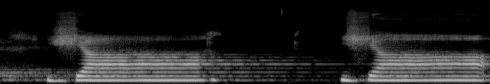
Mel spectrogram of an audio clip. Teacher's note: So this is the shape of ya, and ya has no dot, and ya is pronounced when we touch the tip of the tongue, when we touch the center of the tongue to the upper hard palate to pronounce ya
